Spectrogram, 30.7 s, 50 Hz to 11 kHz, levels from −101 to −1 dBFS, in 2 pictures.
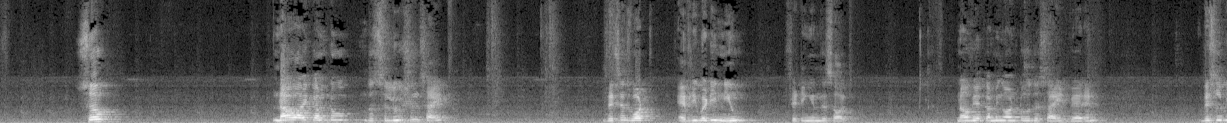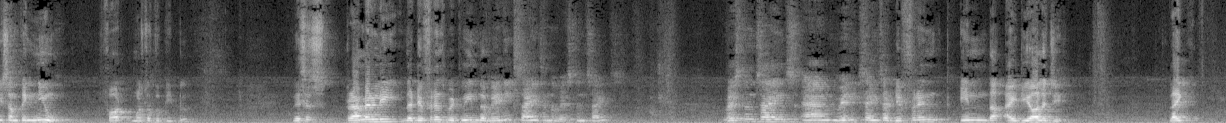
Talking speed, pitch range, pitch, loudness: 115 wpm, 120-170 Hz, 150 Hz, -17 LUFS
